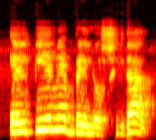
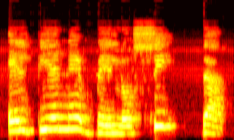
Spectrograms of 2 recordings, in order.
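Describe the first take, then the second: First: The stress is on the last syllable, dad. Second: The stress is on the third syllable, ci. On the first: The speaker calls it right. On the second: The speaker calls it wrong.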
